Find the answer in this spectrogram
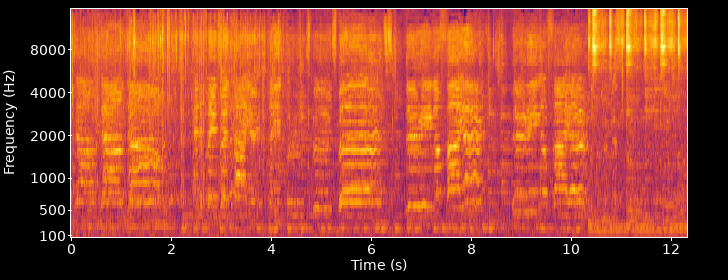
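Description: Street buskers, young men and women, singing together over a strummed acoustic guitar. About a second and a half before the end it cuts to a different song: acoustic guitar strumming to a steady beat with a regular high rattle.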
